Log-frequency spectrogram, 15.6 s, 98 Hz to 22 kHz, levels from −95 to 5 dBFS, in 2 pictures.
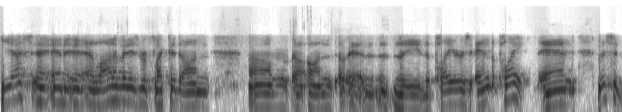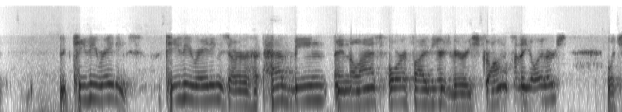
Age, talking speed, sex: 50-69, 150 wpm, male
